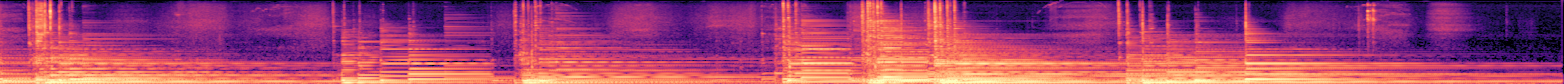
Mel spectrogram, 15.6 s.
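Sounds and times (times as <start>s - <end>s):
Martin 000-18 acoustic guitar played with a flat pick: 0.0s - 15.6s.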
